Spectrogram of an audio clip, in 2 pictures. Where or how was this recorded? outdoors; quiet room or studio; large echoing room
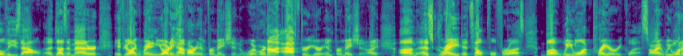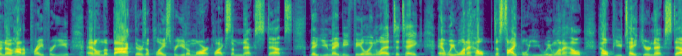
large echoing room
